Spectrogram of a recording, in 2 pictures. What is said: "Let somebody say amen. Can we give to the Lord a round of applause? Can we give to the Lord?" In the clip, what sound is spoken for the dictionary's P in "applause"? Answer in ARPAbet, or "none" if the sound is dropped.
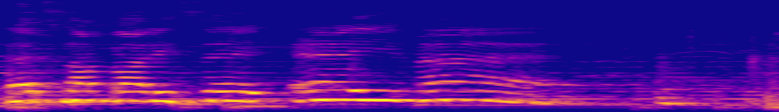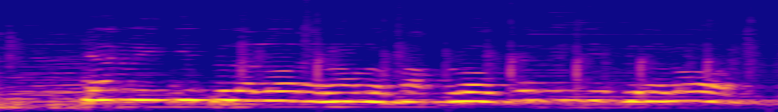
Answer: B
